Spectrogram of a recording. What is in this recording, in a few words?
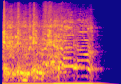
violent coughing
